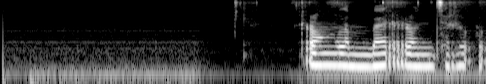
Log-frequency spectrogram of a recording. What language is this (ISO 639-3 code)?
jav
